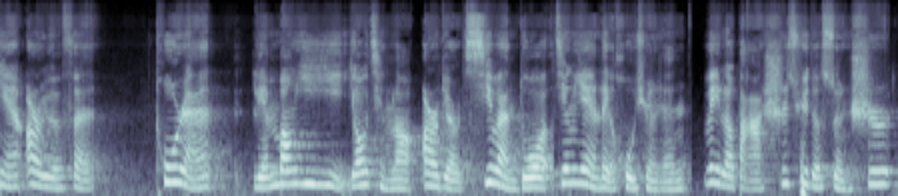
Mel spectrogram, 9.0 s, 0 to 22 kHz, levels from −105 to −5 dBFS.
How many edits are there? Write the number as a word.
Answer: two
